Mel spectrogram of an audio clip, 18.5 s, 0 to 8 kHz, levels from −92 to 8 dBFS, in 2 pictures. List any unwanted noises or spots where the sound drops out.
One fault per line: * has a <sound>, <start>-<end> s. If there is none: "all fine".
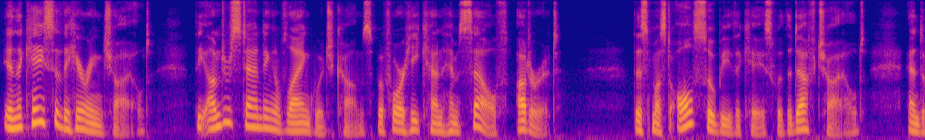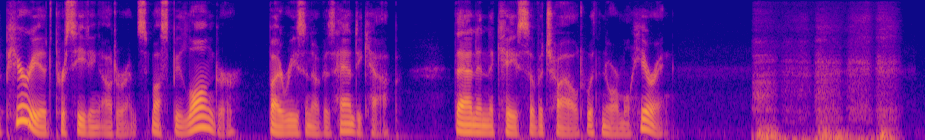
* has a breath, 16.8-18.3 s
